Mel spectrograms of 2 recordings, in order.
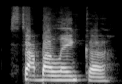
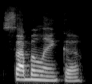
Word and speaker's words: Sabalenka: You had it right the first pronunciation. Okay, Sabalenka. Yeah, Coco.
